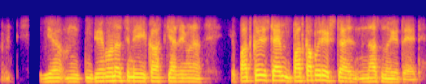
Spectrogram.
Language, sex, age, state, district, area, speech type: Kashmiri, male, 30-45, Jammu and Kashmir, Bandipora, rural, conversation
